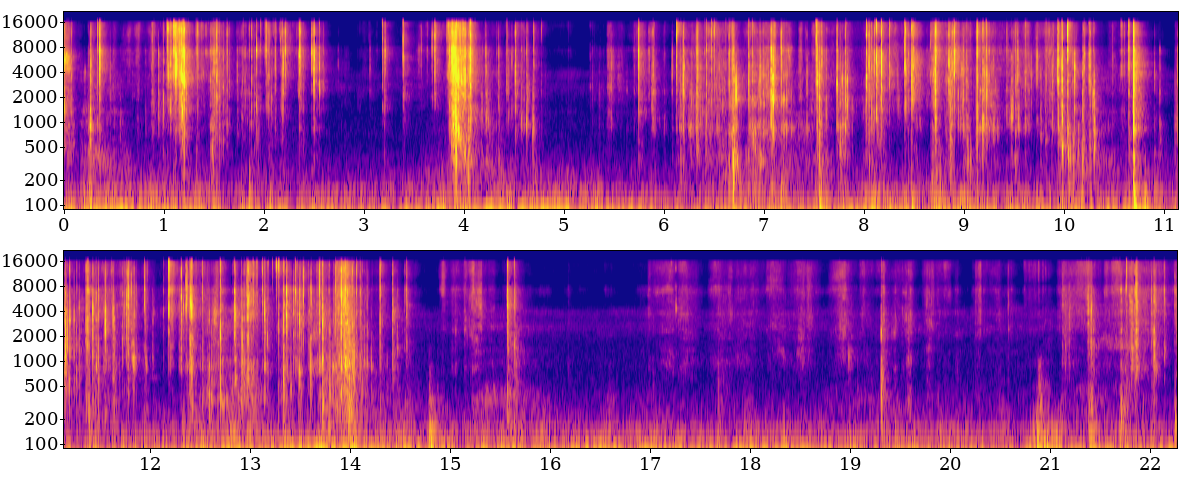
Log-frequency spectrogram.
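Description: Foil wrapper of a Pokémon TCG booster pack being torn open and crinkled: a long run of sharp crackles and rips, thinning after about fourteen seconds to quieter rustling as the pack is handled.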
